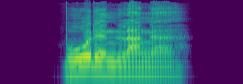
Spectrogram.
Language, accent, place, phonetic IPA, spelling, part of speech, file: German, Germany, Berlin, [ˈboːdn̩ˌlaŋə], bodenlange, adjective, De-bodenlange.ogg
- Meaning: inflection of bodenlang: 1. strong/mixed nominative/accusative feminine singular 2. strong nominative/accusative plural 3. weak nominative all-gender singular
